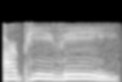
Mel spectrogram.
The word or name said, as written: RPV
